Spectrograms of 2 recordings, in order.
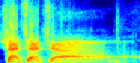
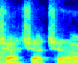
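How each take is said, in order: First: It is said with more emphasis and energy. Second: It is said flatly, with little energy.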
